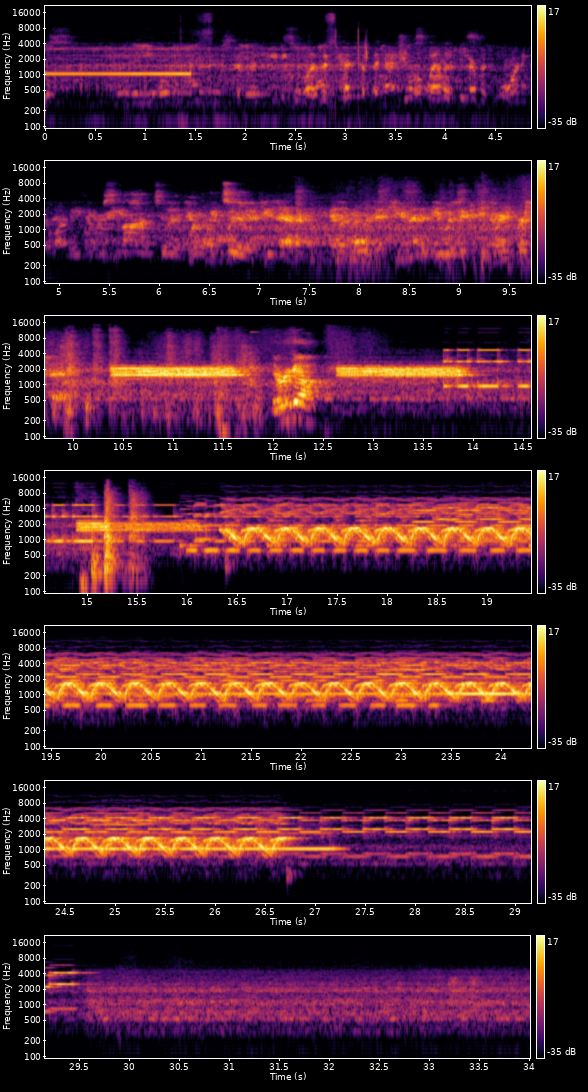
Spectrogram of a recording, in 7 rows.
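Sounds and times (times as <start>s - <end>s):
faint beeping: 0.0s - 4.5s
siren-like alert tone: 10.4s - 11.9s, 12.6s - 29.7s.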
